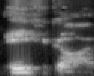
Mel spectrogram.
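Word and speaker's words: ikigai: and strongly recommend is a Japanese model called Eco guy that's spelled iki g-a-i and it's Japanese for reason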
